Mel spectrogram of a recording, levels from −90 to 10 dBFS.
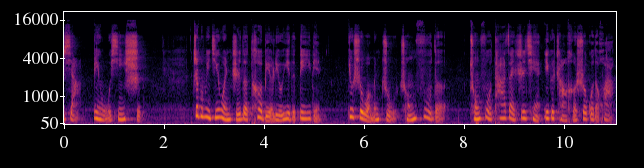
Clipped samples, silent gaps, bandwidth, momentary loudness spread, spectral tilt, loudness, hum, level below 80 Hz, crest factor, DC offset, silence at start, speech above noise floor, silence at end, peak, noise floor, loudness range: under 0.1%; none; 15.5 kHz; 11 LU; -5 dB/octave; -27 LUFS; none; -56 dBFS; 18 dB; under 0.1%; 0 s; 28 dB; 0.05 s; -8 dBFS; -54 dBFS; 3 LU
